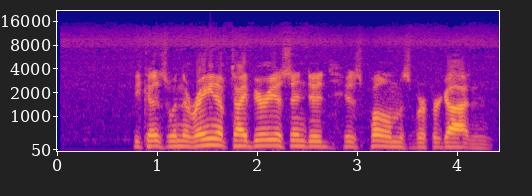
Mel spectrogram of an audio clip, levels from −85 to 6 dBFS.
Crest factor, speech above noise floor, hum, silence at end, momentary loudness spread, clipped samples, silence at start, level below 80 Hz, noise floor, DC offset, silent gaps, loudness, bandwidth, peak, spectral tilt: 16 dB; 24 dB; none; 0.1 s; 10 LU; under 0.1%; 0.05 s; -56 dBFS; -39 dBFS; under 0.1%; none; -14 LUFS; 15.5 kHz; 0 dBFS; -4 dB/octave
